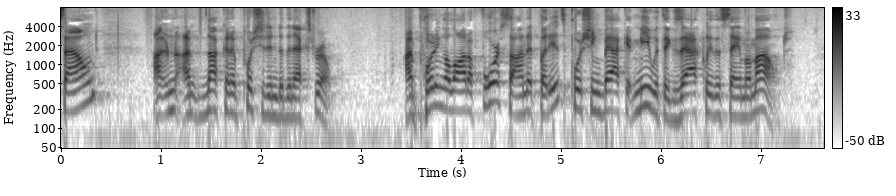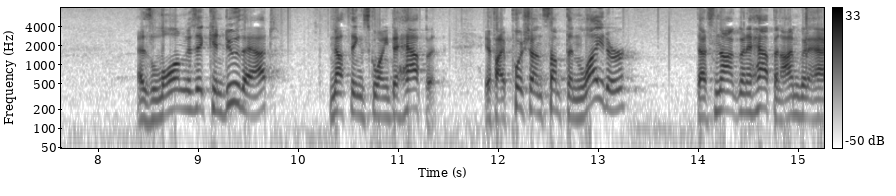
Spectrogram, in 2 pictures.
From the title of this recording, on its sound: Live Class Lecture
